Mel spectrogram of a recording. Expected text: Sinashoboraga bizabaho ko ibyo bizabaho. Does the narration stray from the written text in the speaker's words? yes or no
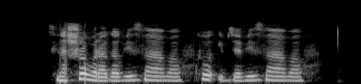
no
